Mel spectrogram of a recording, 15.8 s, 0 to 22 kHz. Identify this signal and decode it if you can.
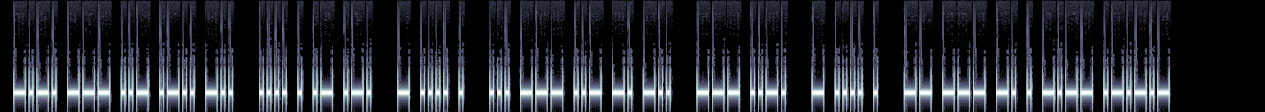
Morse code, heard as a keyed tone, about 25 wpm, 700 Hz. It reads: COULD HEAR THE SOUND OF THE MONEY.
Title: Sentences from Top 1100 Words 25wpm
